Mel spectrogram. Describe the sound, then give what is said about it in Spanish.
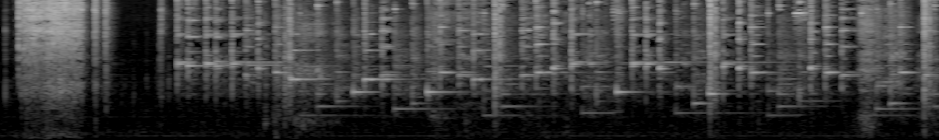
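A broken wind-up crib toy mechanism whirs briefly, then clicks and ratchets steadily while plinking out a tinkly, slightly off-key melody, fairly clear with no voices. “Vino fallado, me muero.”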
